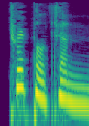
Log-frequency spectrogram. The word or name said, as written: tripleton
